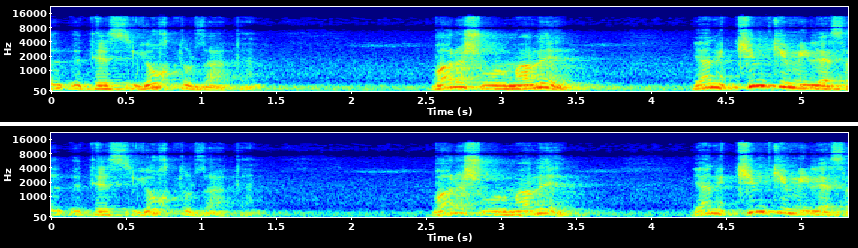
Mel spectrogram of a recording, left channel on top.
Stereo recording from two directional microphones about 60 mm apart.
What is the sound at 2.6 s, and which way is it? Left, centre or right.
A man's voice, centre.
